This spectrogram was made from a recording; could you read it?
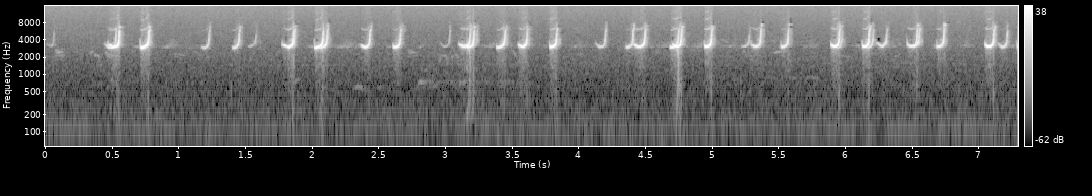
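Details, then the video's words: Quail calling, recorded as a lure for quail trapping. Near-continuous upward-flicked whistled notes arrive in close pairs and triplets throughout, with a soft low drone in the background. "quail batair ki awaz"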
